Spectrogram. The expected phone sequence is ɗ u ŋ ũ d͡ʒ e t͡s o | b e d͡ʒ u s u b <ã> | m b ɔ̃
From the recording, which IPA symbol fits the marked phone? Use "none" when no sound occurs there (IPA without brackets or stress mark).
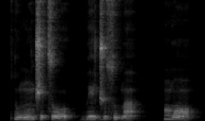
ã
